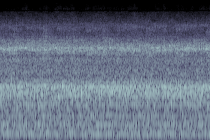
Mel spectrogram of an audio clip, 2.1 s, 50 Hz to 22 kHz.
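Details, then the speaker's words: Acura TL 3.5 V6 idling during a cylinder 5 misfire diagnosis, after a part was moved from cylinder 5 to 4: a steady high-pitched squeal from a noisy accessory belt over a quiet idle. "Sorry for the noisy belt. Not much I can do about it."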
